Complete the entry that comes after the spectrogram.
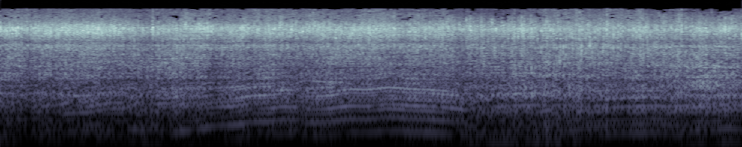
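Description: Full-size demolition derby cars' engines running and revving, one engine rising and then falling in pitch about halfway through, over a steady background din.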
